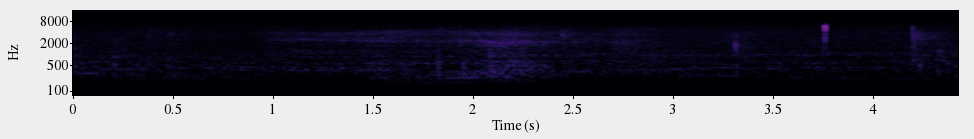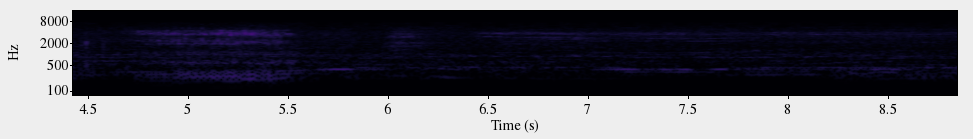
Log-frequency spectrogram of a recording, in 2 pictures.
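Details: Adult man passed out asleep on a couch, music in background: soft, rough breathing noises during sleep with a quiet hum; light snoring.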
